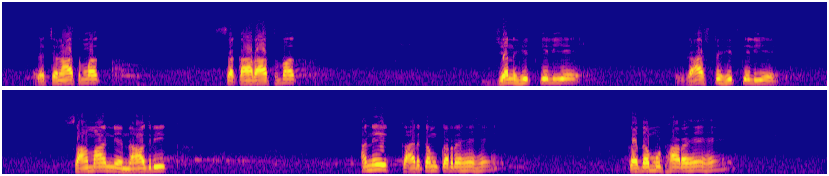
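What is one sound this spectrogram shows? An elderly man speaks calmly into a microphone close by, in short phrases with pauses.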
